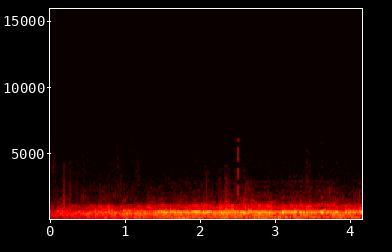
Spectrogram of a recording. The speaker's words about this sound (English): But now it is morning and a superb day for flying. Here are Jimmy and Speed leaning against the lower wing of their training plane as Flash Lewis warms up the engine.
